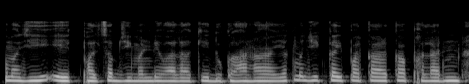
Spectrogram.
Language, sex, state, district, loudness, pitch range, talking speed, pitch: Garhwali, male, Uttarakhand, Uttarkashi, -25 LUFS, 160-175 Hz, 205 wpm, 165 Hz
